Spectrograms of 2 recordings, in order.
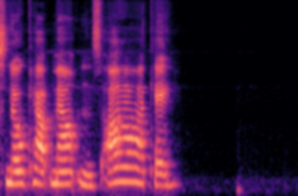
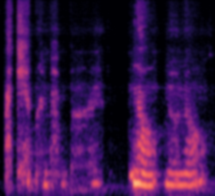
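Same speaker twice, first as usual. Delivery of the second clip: whisper; 3 semitones lower, 8 dB quieter than usual. Real, not acted. Embarrassed, forgot a viewer's name.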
